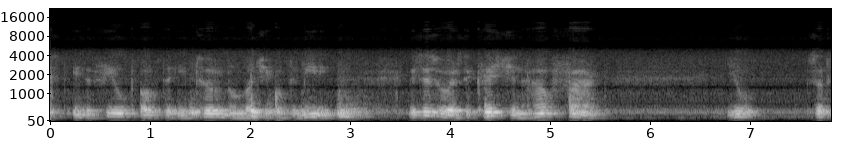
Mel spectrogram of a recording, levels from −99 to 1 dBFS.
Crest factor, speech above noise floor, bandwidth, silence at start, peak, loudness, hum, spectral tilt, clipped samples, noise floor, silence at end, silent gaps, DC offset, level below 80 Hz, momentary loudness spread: 18 dB; 25 dB; 5 kHz; 0 s; -10 dBFS; -28 LUFS; none; -9 dB/octave; under 0.1%; -52 dBFS; 0 s; none; under 0.1%; -80 dBFS; 12 LU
